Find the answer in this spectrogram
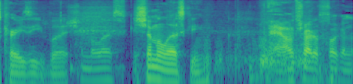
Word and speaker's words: Chmielewski: It's just, you get the general thing, don't pronounce the W, and it'll be good, you know what I mean? You read it, it's crazy, but Chmielewski.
